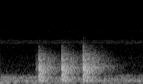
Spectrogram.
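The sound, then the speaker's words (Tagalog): Three evenly spaced knocks on the wooden door of a home, sharp, standing out against a low, steady background hum with no one speaking. “Nabahala lamang ako nang ang kaluskos ay sinabayan na ng tatlong pagkatok sa pinto namin.”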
